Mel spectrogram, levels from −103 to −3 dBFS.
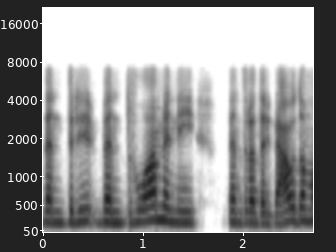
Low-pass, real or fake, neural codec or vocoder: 7.2 kHz; fake; codec, 16 kHz, 0.7 kbps, FocalCodec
